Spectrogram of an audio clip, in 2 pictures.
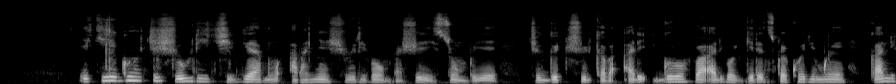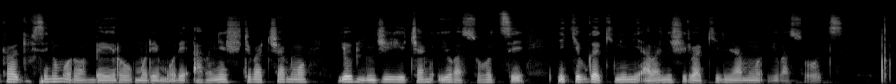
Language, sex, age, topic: Rundi, male, 18-24, education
